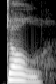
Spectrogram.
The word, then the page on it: doll: British English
